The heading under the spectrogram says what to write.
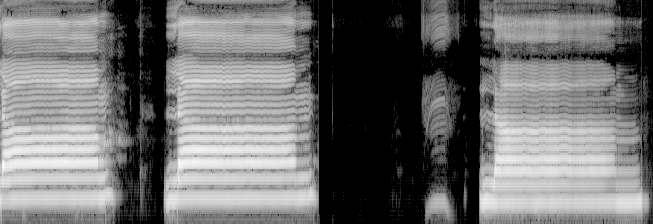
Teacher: जुबान के पिछले हिस्से से लेकर जुबान की नोक तक सारी जुबान लगेगी मसूड़ों को ठीक अगले चार दांतों के मसूड़ों को लगेगी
